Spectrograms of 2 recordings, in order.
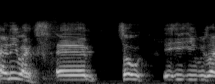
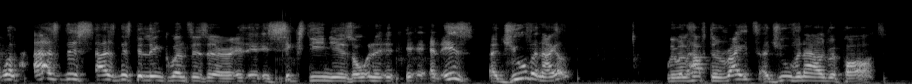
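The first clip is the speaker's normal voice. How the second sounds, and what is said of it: Poor put-on Jamaican accent. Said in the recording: “forgive my awful accent ... my Jamaican accent's awful”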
